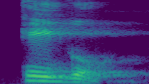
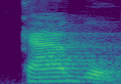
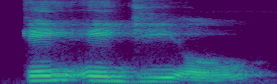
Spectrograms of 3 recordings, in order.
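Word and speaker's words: κἀγώ: Kego. Kago. Sorry. K A G O So Kago with a dash above the letter O the pronunciation is K A H then G O H upper case so I'm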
